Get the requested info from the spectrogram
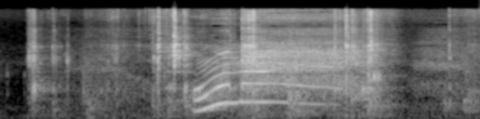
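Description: Faint clicks of a plastic capsule being handled, then about a second in a single loud meow-like call that rises and is then held for about a second, falling slightly.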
